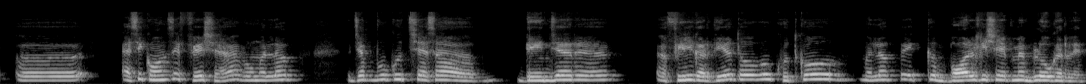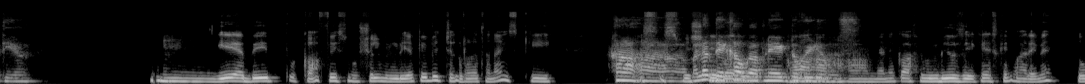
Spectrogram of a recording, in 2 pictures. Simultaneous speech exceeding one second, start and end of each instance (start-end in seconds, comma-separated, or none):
17.3-19.4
